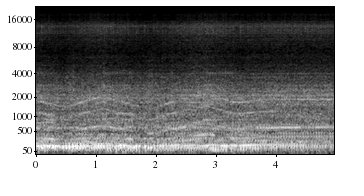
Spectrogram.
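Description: A small engine fitted with a Chinese carburetor runs steadily at a fairly loud, even idle, with a continuous low drone and slight roughness that neither rises nor fades.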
